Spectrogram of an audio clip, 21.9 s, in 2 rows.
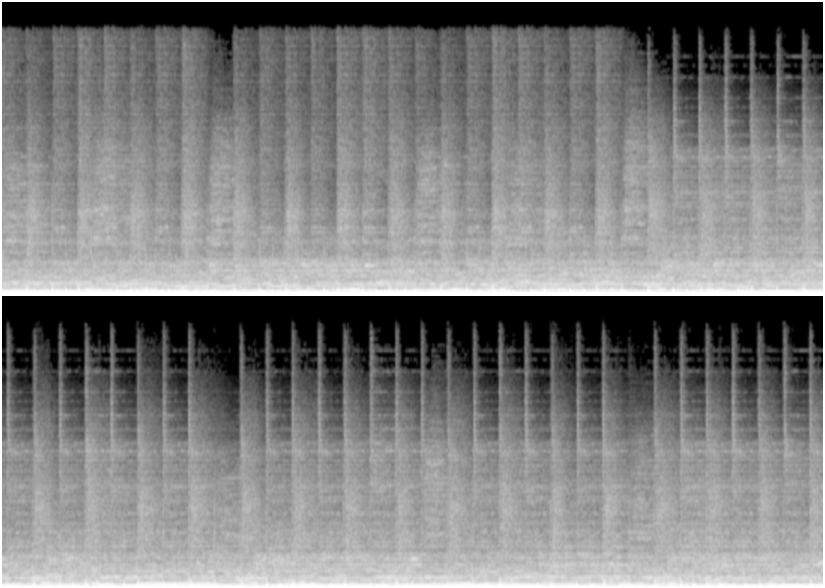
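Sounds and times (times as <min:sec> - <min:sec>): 
big and bold pop punk rock music: 0:00.0 - 0:21.8.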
